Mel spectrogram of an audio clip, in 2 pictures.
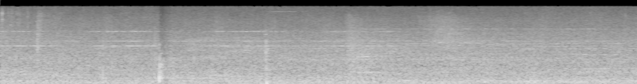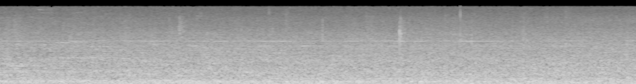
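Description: Street ambience dominated by a steady low rumble of traffic, with a sharp knock about one and a half seconds in and a smaller one a second later.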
